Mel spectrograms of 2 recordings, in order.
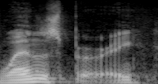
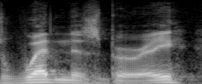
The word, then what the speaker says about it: Wednesbury: in a place called Wednesbury, and it's often mispronounced as Wednesbury. We don't say Wednesday.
